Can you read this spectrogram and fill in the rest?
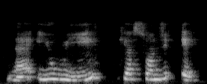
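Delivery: ordinary talk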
